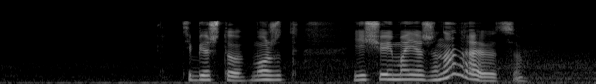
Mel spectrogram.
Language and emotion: Russian, angry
